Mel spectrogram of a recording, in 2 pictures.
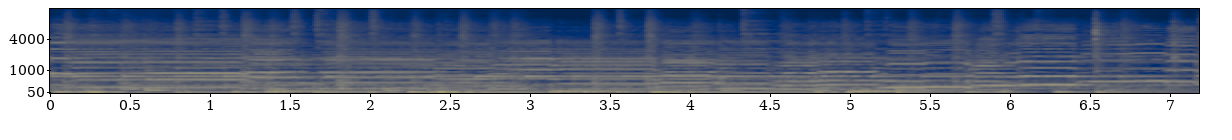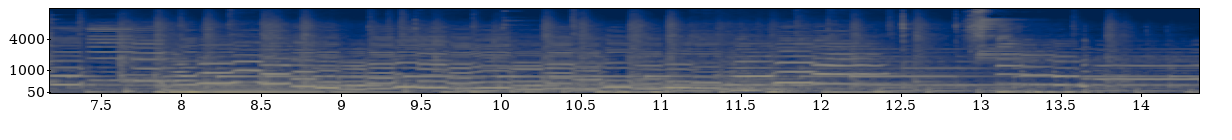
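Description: Jazz quartet playing: an alto saxophone carries the melody over piano, double bass and a drum kit with cymbals.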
